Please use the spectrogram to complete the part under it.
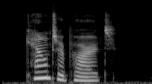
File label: "counterpart", voice spelling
